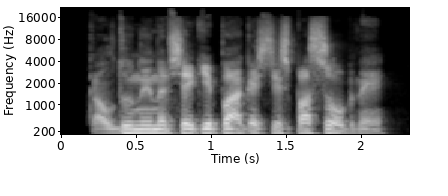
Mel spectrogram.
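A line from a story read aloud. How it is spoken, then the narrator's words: Doubtful grumble. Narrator (Russian): с сомнением проворчал Джориан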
